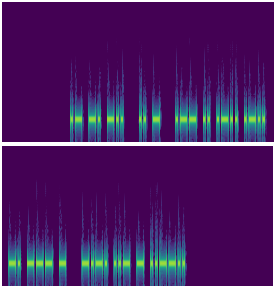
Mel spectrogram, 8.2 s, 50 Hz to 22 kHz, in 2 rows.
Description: Morse code, heard as a keyed tone, about 36 wpm, 700 Hz. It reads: AND IT WILL NOT CUT?
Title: Sentences from Top 1000 Words - Review Part 1 - 35wpm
